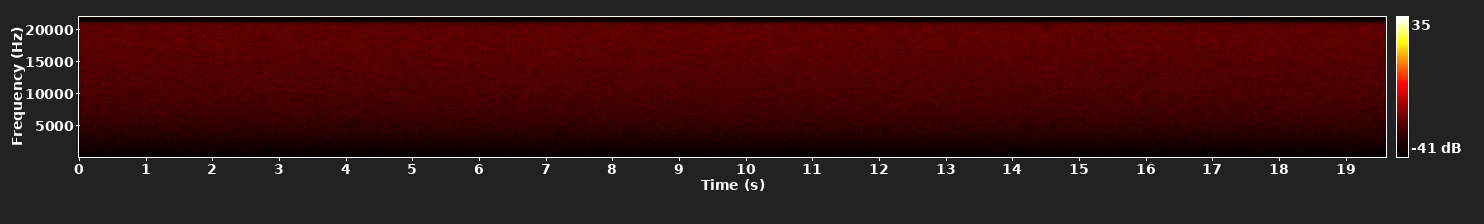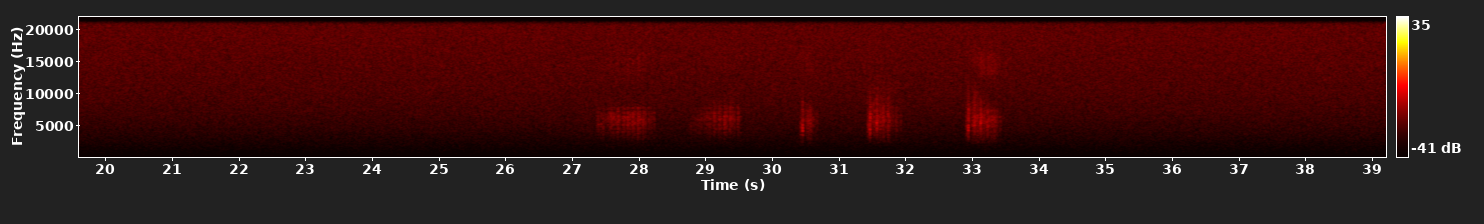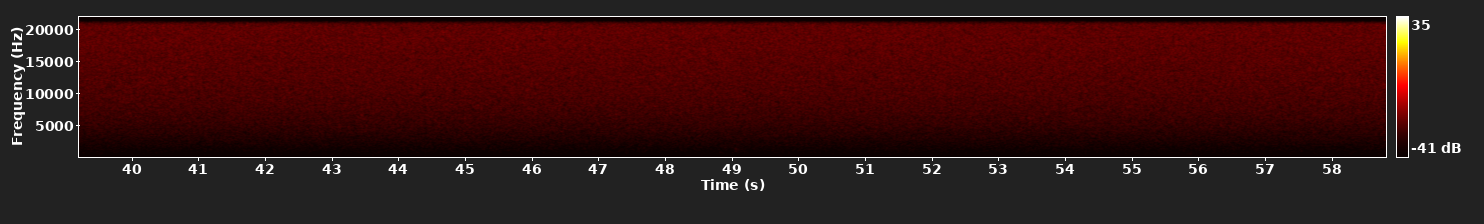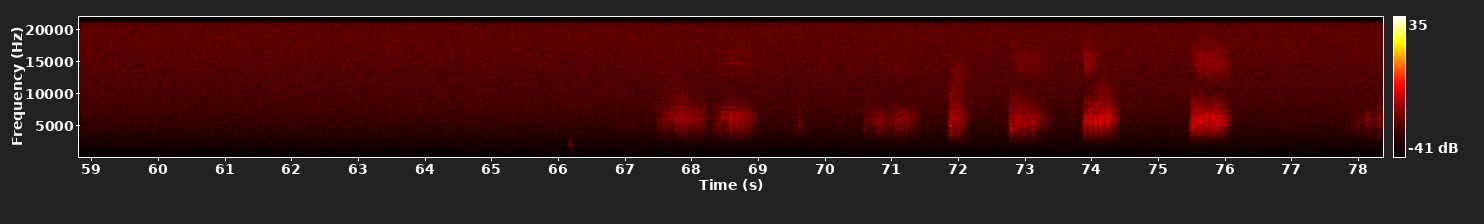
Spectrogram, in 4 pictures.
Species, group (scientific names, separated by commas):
Chorthippus biguttulus, Orthoptera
